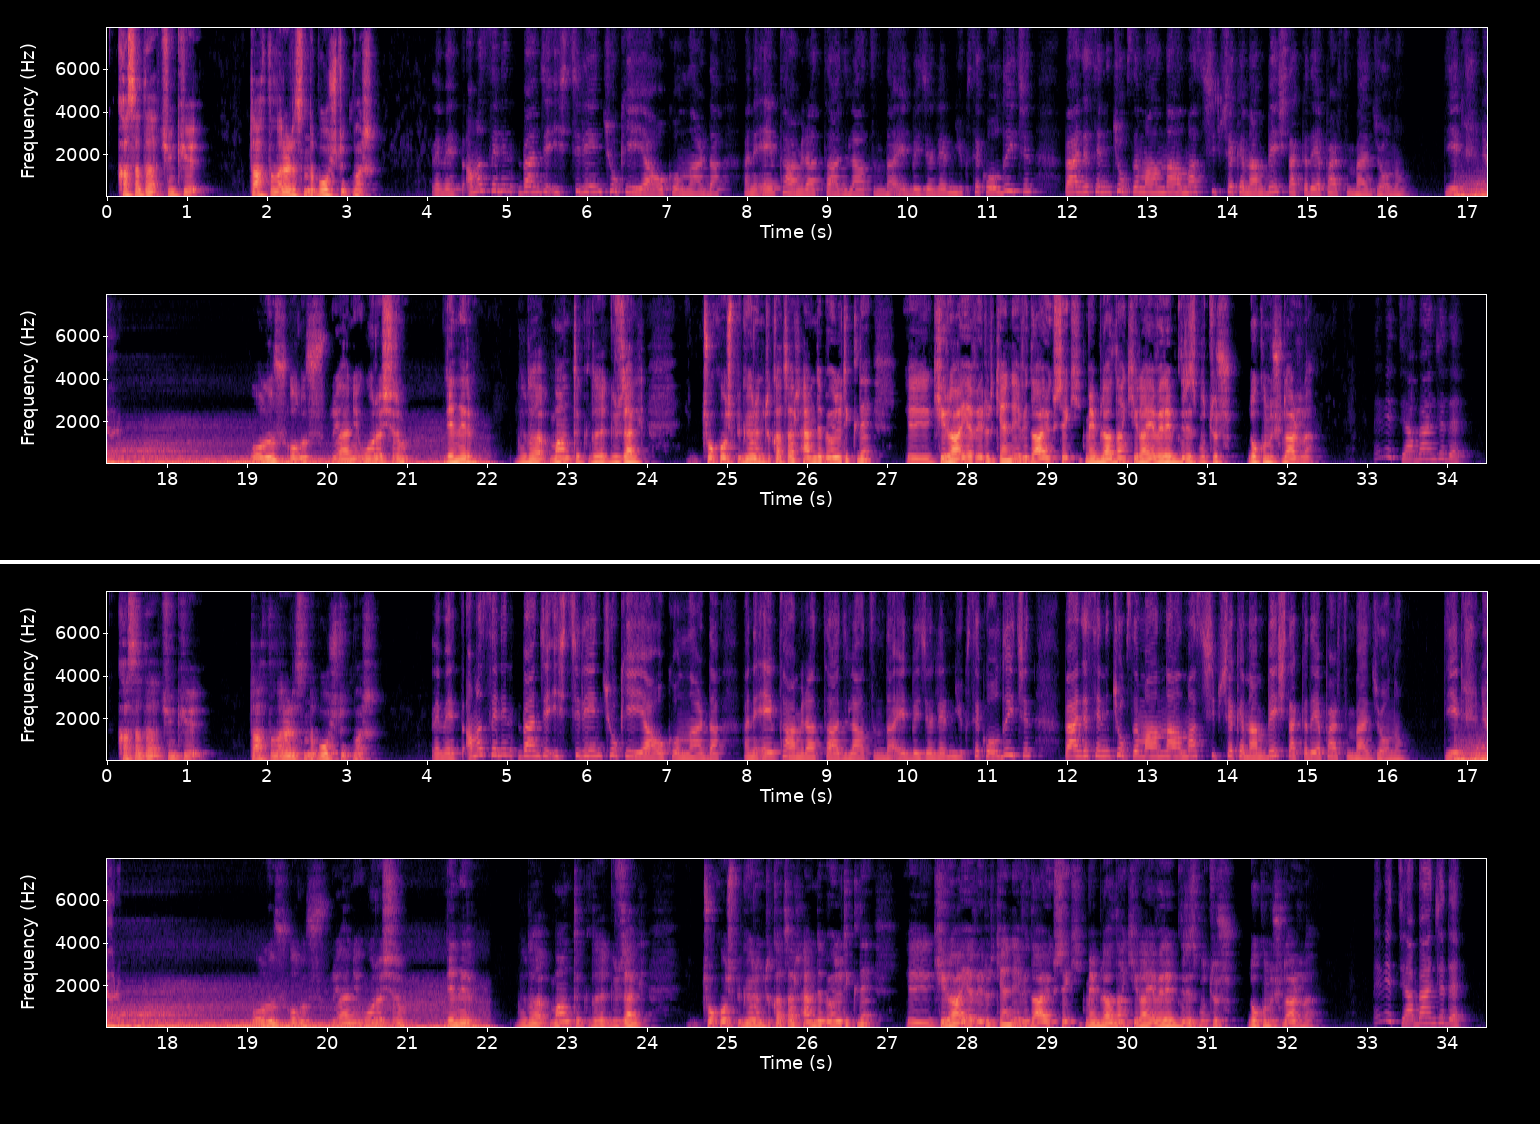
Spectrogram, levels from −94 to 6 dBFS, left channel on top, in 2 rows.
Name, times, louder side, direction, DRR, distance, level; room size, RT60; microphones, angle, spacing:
voice 1, 0.1-1.1 1.8-3.3 19.0-21.1 21.4-21.9 22.3-23.9 24.7-26.8 27.2-32.3, left 4 dB, 70° left, 0.6 m, -23 dB
voice 2, 4.1-16.2 16.7-17.5 33.1-34.2, right 4 dB, 75° right, 0.6 m, -33 dB
sound 1, 16.8-22.1, right 3 dB, 25° right, 0.3 m, -27 dB
5.8 x 5.3 x 3.6 m
head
